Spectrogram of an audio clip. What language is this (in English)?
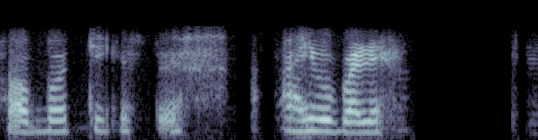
Assamese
